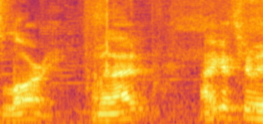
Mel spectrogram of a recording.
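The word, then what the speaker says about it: Lowrie: It's not pronounced Lowry, it's pronounced Laurie.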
